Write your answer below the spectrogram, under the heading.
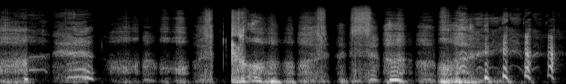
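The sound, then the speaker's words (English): A voice imitates an old man's heavy breathing with raspy, groaning breaths and grunts in an uneven rhythm, loud and alone. “she made like an old man breathing sound. It was like,”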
